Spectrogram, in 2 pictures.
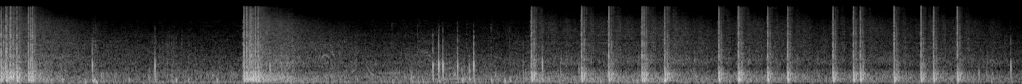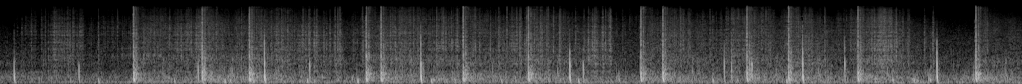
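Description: Aerial fireworks display: two heavy shell bursts, at the start and about two and a half seconds in, each booming and echoing, then rapid volleys of sharp cracks and pops that go on to the end.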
